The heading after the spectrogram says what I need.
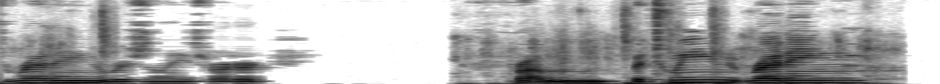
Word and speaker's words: Reading: Pronounced Reading, originally chartered.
